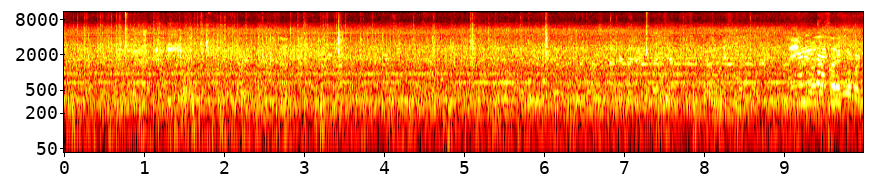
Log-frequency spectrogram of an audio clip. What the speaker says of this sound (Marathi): आपलं आता विमान उड्डाण भरत आहे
